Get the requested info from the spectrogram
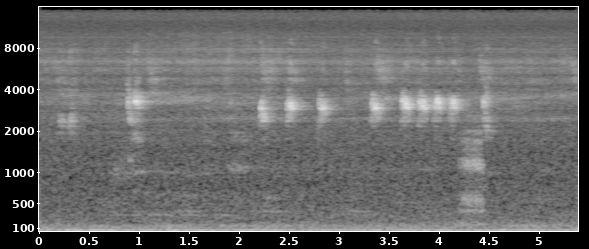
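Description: A small bird chirping: short, high chirps, with a quick run of them in the middle.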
